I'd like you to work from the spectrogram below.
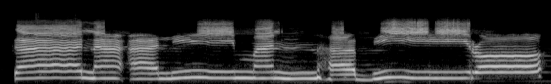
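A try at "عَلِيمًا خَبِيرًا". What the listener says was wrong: Habiron ho-nya jadi ha, hanya jadi ho ketuker-tuker nih ya. Kana aliman khabiran.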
